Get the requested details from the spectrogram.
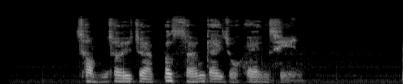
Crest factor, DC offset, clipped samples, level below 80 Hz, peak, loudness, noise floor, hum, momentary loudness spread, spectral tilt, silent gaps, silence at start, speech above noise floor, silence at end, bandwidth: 20 dB; under 0.1%; under 0.1%; -72 dBFS; -12 dBFS; -30 LUFS; -64 dBFS; none; 7 LU; -3.5 dB/octave; none; 0.75 s; 34 dB; 1 s; 13.5 kHz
